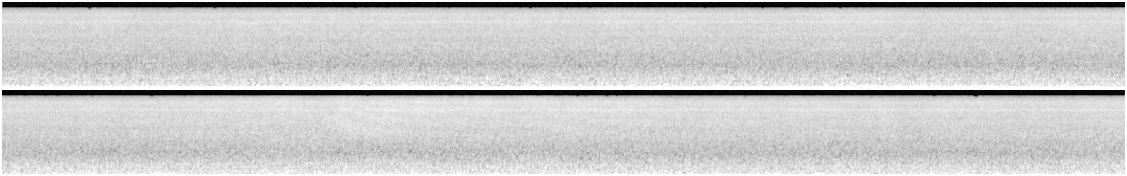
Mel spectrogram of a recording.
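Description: Floodwater pouring through a large river dam's open spillway gates and churning in the river below: a loud, steady roar of rushing water from a flood release after heavy rain.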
